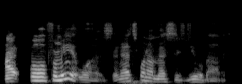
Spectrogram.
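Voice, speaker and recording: A man's voice: mid-range voice, very animated, very fast, mellow, no room sound, dull audio. A man co-hosting a casual podcast, stuffed up and congested, telling a long story in a rambling, profane way with many restarts. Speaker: podcast co-host.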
